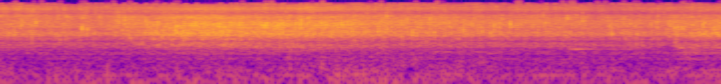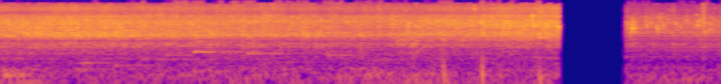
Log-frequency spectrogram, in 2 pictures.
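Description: Chicken pakoras deep frying in oil over a gas flame, a loud, continuous bubbling sizzle close by, steady throughout with a momentary dropout near the end.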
